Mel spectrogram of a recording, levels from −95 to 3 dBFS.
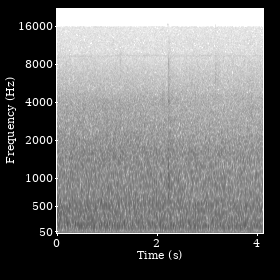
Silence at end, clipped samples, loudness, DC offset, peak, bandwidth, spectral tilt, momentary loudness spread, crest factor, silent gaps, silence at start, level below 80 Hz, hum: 0 s; under 0.1%; -35 LUFS; 0.4%; -20 dBFS; 16 kHz; -5 dB/octave; 2 LU; 16 dB; none; 0 s; -58 dBFS; none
